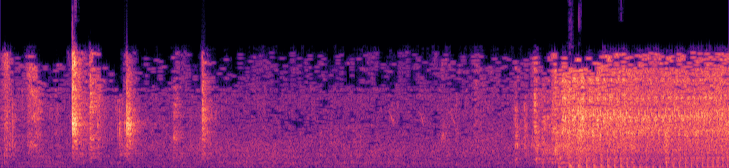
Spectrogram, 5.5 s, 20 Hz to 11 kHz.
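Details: Honda CL70 single with idle set higher than before: uneven, popping low-speed running for several seconds, bogging as the throttle opens, then picks up and revs harder. Jets already raised 73 to 75 and 38 to 40; cause suspected, not confirmed.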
